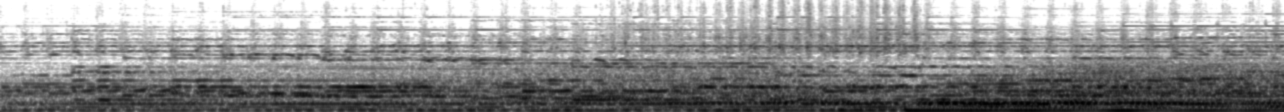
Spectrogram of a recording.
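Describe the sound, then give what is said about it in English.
A dense, steady musical passage swells as a deep gong strikes partway through, its low resonant boom ringing out while fuller percussion comes back in beneath it. No one speaks. “That spot is right when I get the chills, right as the gong hits and all the percussion fades back in.”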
